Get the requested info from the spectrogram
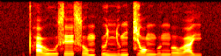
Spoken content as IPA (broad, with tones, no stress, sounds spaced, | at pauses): pʰ a˩˧ ʋ uː˧˩ s eː˧˩ s oː˧ m ʔ ɯː˧˩ ɲ ɯː˧ ŋ t͡ɕ ɔː˧˩ ŋ u˩ ə̯ ŋ ɤː˧˩ ʋ a˧ j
